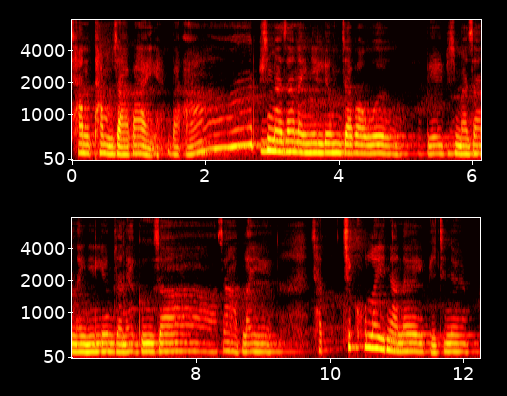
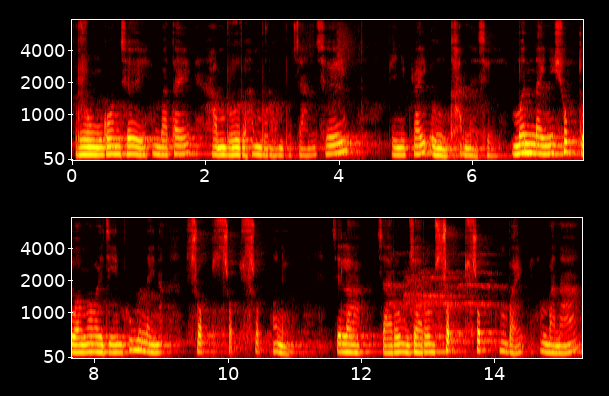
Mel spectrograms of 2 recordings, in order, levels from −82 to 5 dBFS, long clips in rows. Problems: background conversations at intervals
